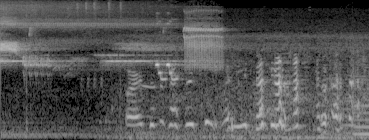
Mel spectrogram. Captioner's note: distant laughter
